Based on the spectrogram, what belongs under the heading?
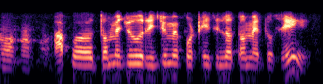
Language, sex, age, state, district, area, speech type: Odia, male, 18-30, Odisha, Bhadrak, rural, conversation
